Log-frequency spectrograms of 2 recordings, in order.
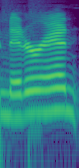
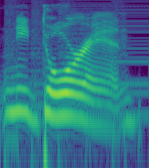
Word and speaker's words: Nidoran: I used to say for Nitaran Nidoran.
